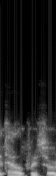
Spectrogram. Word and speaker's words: Tallapoosa: Is that how you pronounce it? Yeah, Tallapoosa River.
